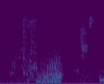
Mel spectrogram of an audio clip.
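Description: Near silence: room tone over a video-call connection, with a faint, indistinct sound about half a second to a second in.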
